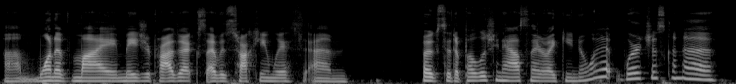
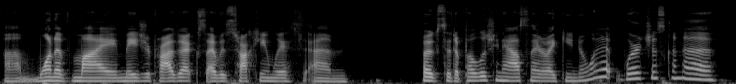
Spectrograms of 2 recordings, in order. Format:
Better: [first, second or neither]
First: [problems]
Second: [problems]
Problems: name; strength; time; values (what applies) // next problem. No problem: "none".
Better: neither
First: none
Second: none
